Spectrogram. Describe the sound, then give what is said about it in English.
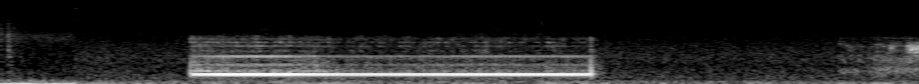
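A single steady telephone tone sounds for about two seconds, loud, standing alone against a quiet background hiss with no voices, as a caller phones a urology clinic. “I just think I might actually give a call to a, a, urology clinic to see what they'll say if I ring them, you know, to find out information, to see if any of them will answer.”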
